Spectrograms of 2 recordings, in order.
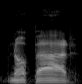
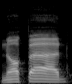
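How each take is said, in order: First: Said in the usual way. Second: Not bad repeated higher and louder with relish; emphatic approving not bad. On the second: Real, not acted. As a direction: savour it and say it louder. Tasting beer, repeated verdict.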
